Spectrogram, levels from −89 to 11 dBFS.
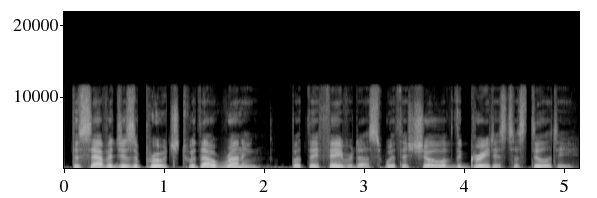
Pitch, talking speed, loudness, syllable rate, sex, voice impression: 135 Hz, 185 wpm, -19 LUFS, 6.0 syllables/s, male, masculine, adult-like, slightly clear, slightly refreshing, sincere, slightly calm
